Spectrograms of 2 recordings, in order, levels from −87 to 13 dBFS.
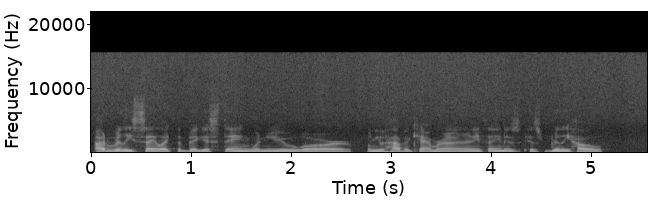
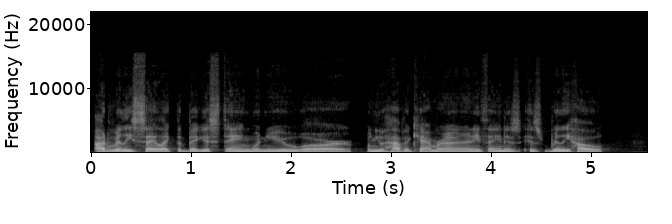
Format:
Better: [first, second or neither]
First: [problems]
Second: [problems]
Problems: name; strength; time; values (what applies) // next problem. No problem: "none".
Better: second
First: hiss; noticeable; throughout; 10 dB below the speech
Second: none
